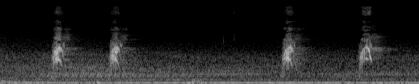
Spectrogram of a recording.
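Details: A female dog barks, unhappy about something a man has in his hand. Four short, sharp barks come in two spaced pairs over four seconds, with a steady low hum behind.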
